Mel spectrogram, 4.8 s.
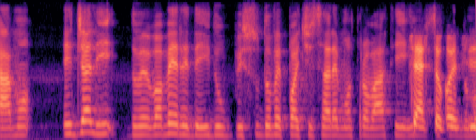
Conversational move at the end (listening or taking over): taking over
